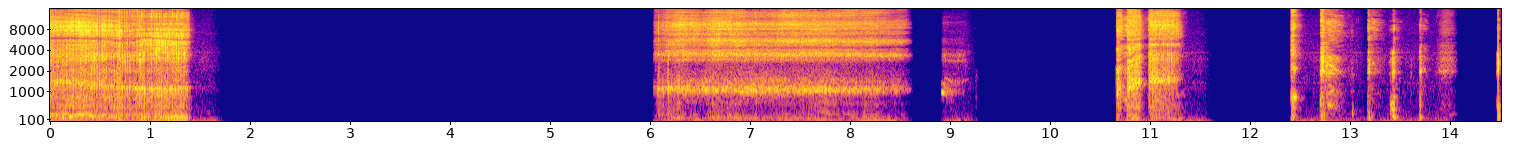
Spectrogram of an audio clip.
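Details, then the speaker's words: A man imitates obstructive sleep apnea snoring: a smooth snore, then harsh rattling snores that start and stop in choppy bursts like a car engine. "but if you're snoring starts to sound like this like a car engine that starts and stops like"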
